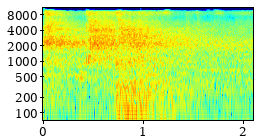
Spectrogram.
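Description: Dull thuds echoing in an ice hockey rink, the deepest about a second in, over the hiss of skates and play on the ice.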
